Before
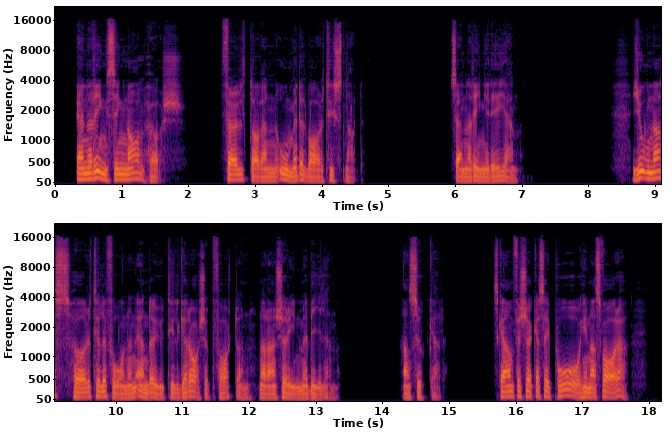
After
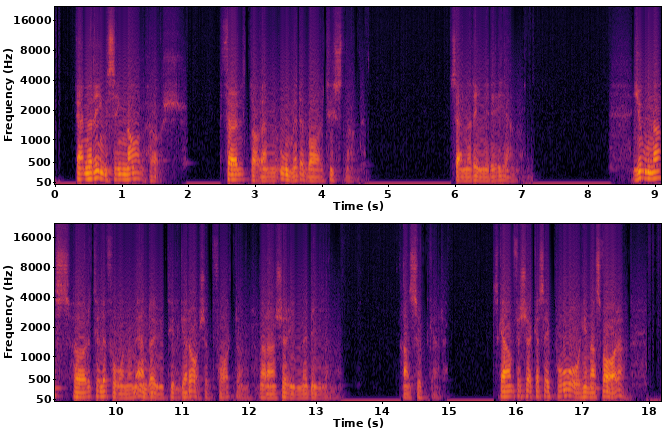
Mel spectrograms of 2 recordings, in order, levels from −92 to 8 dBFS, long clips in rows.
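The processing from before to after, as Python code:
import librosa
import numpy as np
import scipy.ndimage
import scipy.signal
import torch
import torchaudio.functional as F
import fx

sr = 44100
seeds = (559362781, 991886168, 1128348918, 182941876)

y = x + 0.5 * 10.0 ** (-26.5 / 20.0) * np.sign(x)
y = fx.hum_notches(y, sr, base_hz=60, count=9)
y = fx.upward_expand(y, sr, threshold_db=-32.0, expansion=2.5)
y = y * 10.0 ** (5.5 / 20.0)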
